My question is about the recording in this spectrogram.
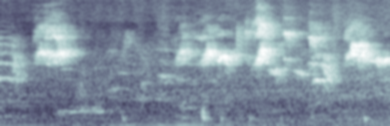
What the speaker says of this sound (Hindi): ये तो पक्षी की आवाज है।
